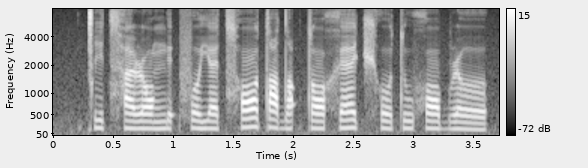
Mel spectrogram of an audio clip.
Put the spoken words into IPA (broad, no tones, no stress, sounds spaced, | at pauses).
ǀ i t͡sʰ a ɭ ɔ ŋ e ʔ f ɤ j ɛ t͡sʰ ɔ t i dˤ u ʔ t ɔ x ɛ t͡ʃʰ o t u x ɔ b ɭ ɤ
